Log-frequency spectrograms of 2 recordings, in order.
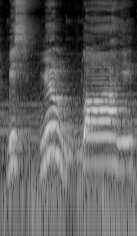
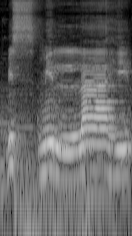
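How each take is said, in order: First: The L in Allah is thick and full. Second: The L in Allah is thin and light. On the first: The speaker calls it wrong. "Tidak boleh kita membaca" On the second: The speaker calls it right. "maka cara membacanya tipis"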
